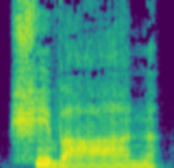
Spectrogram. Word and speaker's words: Siobhan: V irštině se s, předcházející i nebo e, vyslovuje jako š a bh se vyslovuje jako v. A je dlouhé, takže Siobhan vyslovíte jako Šiván.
